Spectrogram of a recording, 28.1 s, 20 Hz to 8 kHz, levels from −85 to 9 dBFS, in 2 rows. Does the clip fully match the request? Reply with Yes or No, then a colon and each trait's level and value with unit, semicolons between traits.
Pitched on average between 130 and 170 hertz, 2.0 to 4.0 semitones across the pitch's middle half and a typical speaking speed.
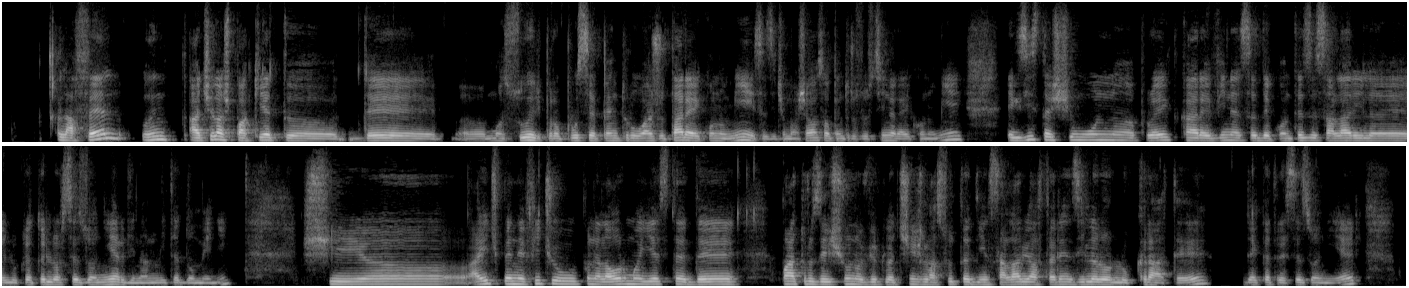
No: medium, 140 Hz; average, 2.7 semitones; slow, 105 wpm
